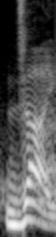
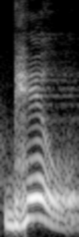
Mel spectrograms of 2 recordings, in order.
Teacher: যখন দুটো স্বরধ্বনি আমরা একসঙ্গে উচ্চারণ করছি তখন প্রথম স্বরধ্বনিটা খুব স্পষ্টভাবে পুরোটা উচ্চারণ হচ্ছে, তাই যৌগিক স্বরধ্বনির প্রথম স্বরধ্বনিটাকে বলা হয় পূর্ণস্বর, আর দ্বিতীয় স্বরধ্বনিটা একটু হলেও অস্পষ্ট রূপে অর্ধেক উচ্চারণ হচ্ছে বলে যৌগিক স্বরধ্বনির দ্বিতীয়টাকে বলা হয় খণ্ডস্বর বা অর্ধস্বর।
